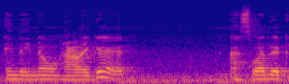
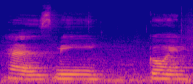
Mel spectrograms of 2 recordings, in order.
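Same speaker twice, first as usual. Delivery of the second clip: usual speaking voice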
